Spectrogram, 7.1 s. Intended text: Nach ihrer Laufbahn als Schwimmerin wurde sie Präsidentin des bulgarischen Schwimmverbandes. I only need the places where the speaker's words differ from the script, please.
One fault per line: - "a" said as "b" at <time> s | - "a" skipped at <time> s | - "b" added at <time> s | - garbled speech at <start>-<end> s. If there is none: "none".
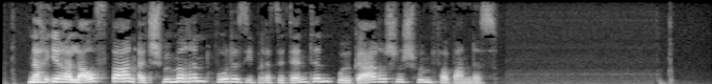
- "des" skipped at 3.4 s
